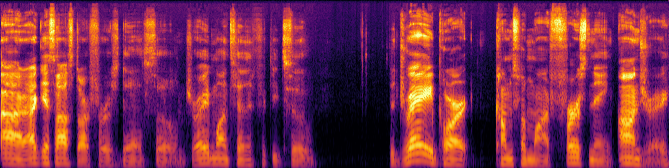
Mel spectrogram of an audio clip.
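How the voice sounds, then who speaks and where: Bright and sharp, a man's fairly low voice has lively intonation in a very clean recording with a silent background and a dry, close sound with no echo. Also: moderate pace. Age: 30s. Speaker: podcast host. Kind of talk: casual chat.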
